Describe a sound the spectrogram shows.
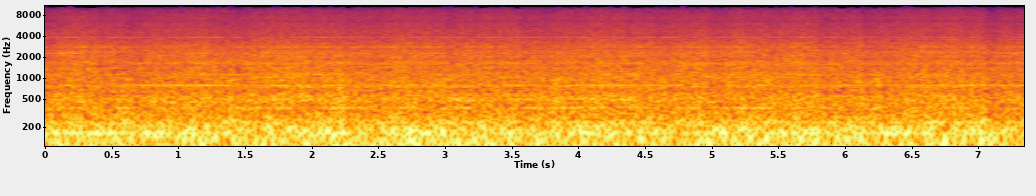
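A jet engine rumbles steadily at idle.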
